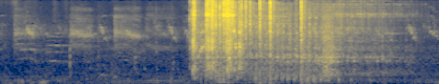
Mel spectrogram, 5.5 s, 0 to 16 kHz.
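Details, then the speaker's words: Mini-bike small engine, start attempt after sitting 6 years, new gas, spark plug good, sprayed with starting fluid: quiet cranking, then seconds of ragged popping fading out; catches but won't keep running, cause unconfirmed; owner plans to clean the air filter next. "oh it's almost there it wants to live so bad okay oh we're getting there oh it wants to go so"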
